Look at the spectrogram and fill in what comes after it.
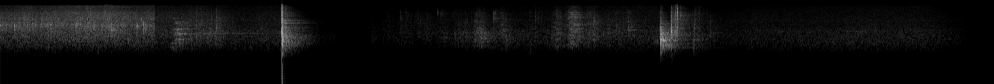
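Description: Battered duck pieces deep-frying in hot oil in a wok, a dense sizzle that fades out after about a second and a half. Then two sharp knocks about three seconds apart; the second is a cleaver chopping into a whole raw duck on a wooden cutting board.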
